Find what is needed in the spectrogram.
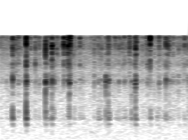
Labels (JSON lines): {"label": "ambient", "recorder": "HydroMoth"}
